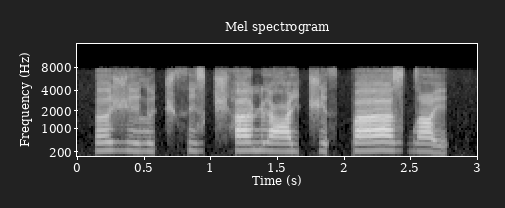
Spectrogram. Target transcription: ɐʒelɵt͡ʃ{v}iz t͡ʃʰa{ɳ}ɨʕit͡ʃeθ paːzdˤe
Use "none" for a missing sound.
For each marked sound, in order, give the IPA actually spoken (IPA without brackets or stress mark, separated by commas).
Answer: θ, ɳ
